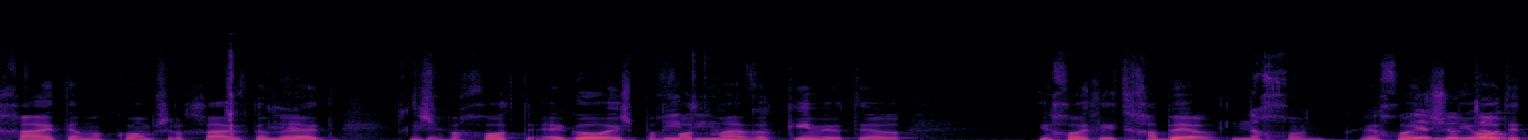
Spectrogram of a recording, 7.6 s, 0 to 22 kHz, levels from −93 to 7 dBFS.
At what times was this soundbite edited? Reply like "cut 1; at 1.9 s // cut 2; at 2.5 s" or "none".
none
